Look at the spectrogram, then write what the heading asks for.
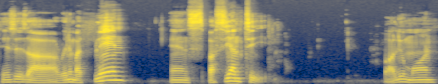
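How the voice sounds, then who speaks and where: A man's voice: lowish voice, gravelly. A man chatting casually in slangy, informal fan talk as he reviews things for a vlog. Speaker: comic book haul reviewer.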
